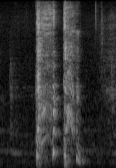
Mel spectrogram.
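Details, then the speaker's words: Cough: two quick, harsh cough bursts close together from an adult with a long-lasting cough, during a livestream. "Oh, Alex, I've had this cough forever."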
